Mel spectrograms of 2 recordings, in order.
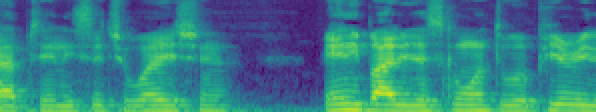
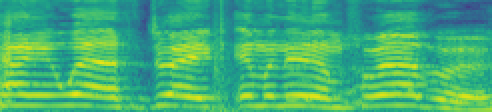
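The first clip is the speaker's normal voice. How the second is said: higher, louder mock announcer voice; 11 semitones higher, 10 dB louder than usual. Mocking another speaker's reading by imitating an award show announcer. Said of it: "He sound like he reading off the winners of the award show".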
